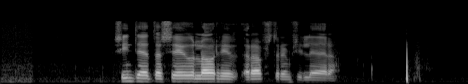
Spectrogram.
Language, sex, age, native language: Icelandic, male, 20-29, Icelandic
